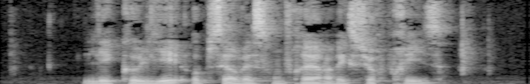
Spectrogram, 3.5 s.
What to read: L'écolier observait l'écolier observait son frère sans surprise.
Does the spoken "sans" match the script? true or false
false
